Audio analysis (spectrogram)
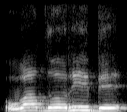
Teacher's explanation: Dad hərfini dilimiz 2 dişin arasına girərək qalın şəkildə deyirik.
